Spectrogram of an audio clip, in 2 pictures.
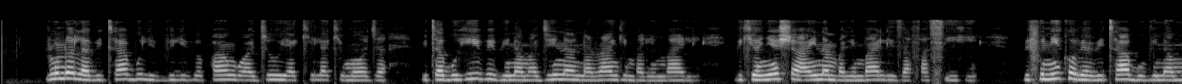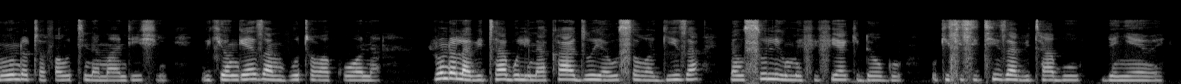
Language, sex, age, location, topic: Swahili, male, 18-24, Nairobi, education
